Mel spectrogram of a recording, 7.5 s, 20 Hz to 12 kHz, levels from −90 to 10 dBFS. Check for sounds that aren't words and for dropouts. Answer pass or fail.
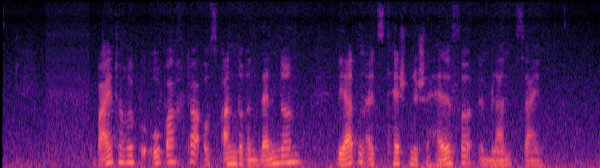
pass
